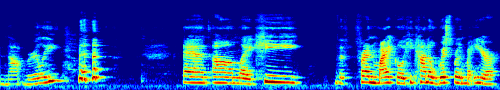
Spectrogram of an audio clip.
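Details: Adult woman who stutters; stuttering.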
